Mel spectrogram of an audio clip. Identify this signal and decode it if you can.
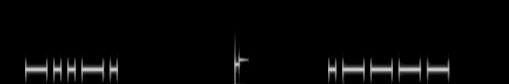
Morse code, heard as a keyed tone, about 17 wpm, 700 Hz. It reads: / 1
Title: Single Character (Letter:Number:Punctuation:Prosign) 17wpm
